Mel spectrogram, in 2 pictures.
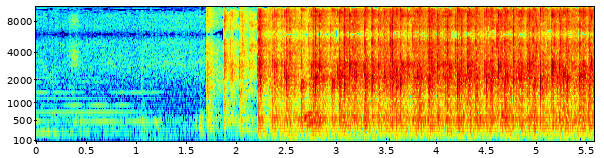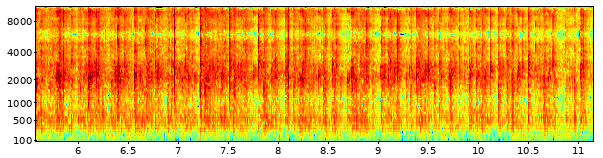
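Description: An upright piano's last notes die away, and about two seconds in an audience breaks into steady, dense applause that keeps going.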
